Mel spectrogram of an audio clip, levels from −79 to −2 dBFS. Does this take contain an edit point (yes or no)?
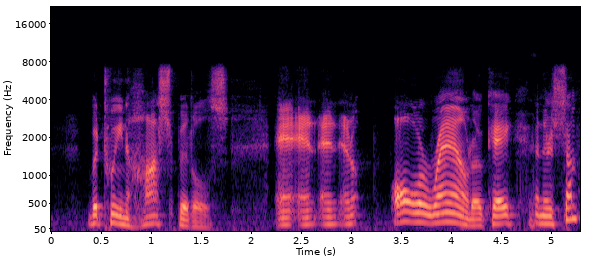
no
